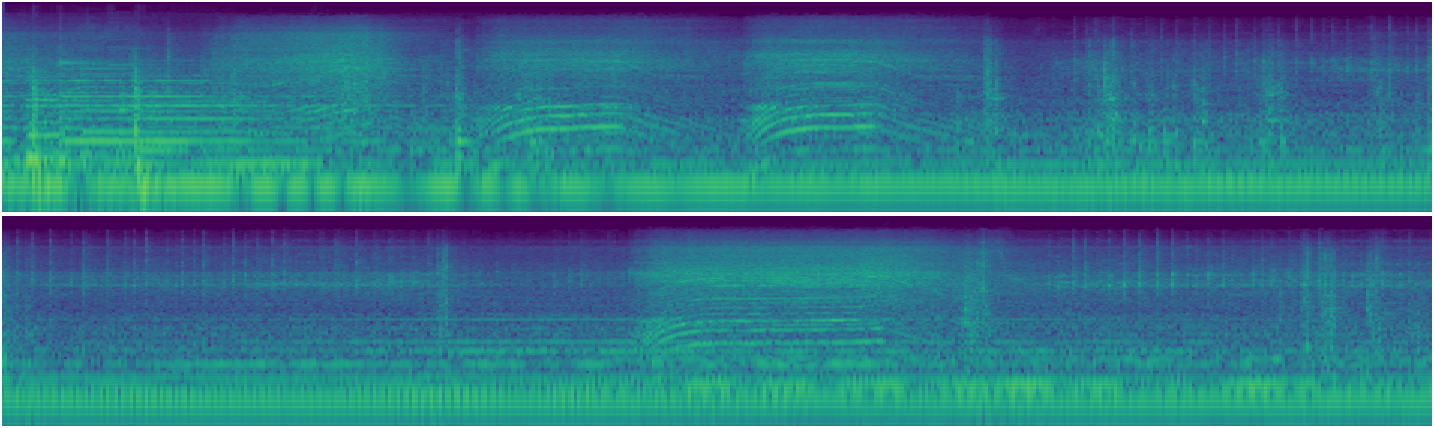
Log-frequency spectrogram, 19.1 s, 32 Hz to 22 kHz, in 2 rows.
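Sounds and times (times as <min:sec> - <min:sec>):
heavy machine engine running: 0:08.8 - 0:19.0.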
